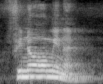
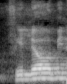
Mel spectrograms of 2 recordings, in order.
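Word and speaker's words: phenomena: criterion എന്ന് പറയണം അടുത്തത് ഫിനോമിനൻ പ്രതിഭാസം അതിൻറെ പി എച്ച് ഇ എൻ ഓ എം ഇ എൻ ഓ എൻ ഫിനോമിനൻ അതിൻറെ plural form is ഫിനോമിന ഫിലോമിന അല്ല പി എച്ച് ഇ എൻ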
